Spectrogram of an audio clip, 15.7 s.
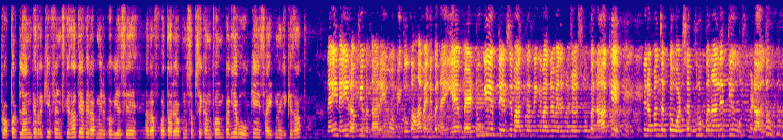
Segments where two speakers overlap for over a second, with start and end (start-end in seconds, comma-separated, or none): none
